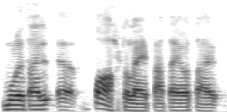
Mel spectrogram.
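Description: A man telling a story in casual chat, animated, swearing a lot and using many fillers. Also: low-pitched, lo-fi sound.

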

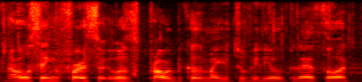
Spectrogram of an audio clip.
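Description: A food vlogger in his forties, medium-pitched, chats casually to the camera while eating crispy fish and chips in a car. He talks with his mouth full between bites, and the in-car camera audio is noisy.

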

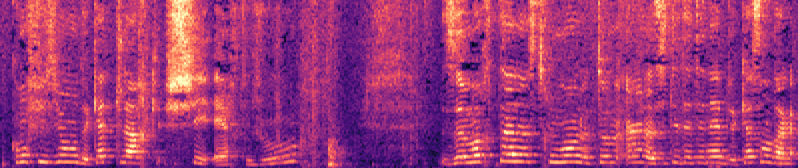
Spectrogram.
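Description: A young woman vlogger casually presenting her book pile, hesitant and full of fillers as she names title after title. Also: sits high. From France. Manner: hesitant, many fillers, lists titles one by one. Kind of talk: casual chat presenting books. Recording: echoey room, faint noise.

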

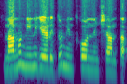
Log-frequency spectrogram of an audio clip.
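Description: A man's voice: high voice, steady tone, racing, no echo, lightly acted. [name], a man doing a stern young husband. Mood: scolding. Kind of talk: cartoon voice acting.

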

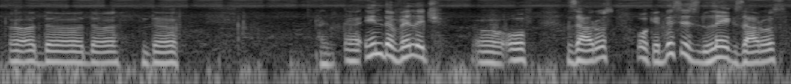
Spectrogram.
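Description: A man's voice: fairly high pitch, a little mellow. A man, chatting casually as a travel vlogger on a forest trail and later while driving, with lots of fillers and restarts, filmed on an action camera held at arm's length. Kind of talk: casual travel vlog narration. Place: outdoors on a forest trail, then driving a car. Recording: noisy outdoor and car ambience.

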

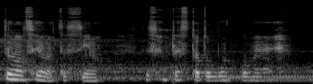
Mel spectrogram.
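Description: A woman's voice: lowish voice, steady tone, moderate pace, lightly acted. Woman as an indignant young mouse sister. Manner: indignant, pleading. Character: young female mouse, shocked and defiant. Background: music.

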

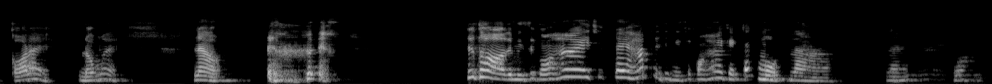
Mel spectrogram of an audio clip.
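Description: Moving briskly through exam answers, this teacher speaks in a fairly high voice with a fairly bright tone. She emphasizes each English word and repeatedly checks that her class keeps up.

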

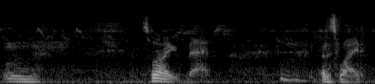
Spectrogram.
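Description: An actor in his twenties playing a relaxed, curious young American man trying new words and food. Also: mid-range voice, slow, slight background noise, close to an everyday voice. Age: 20s. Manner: relaxed, curious, fumbling pronunciation. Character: young American man Dan, easygoing visitor. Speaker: lead character. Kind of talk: film dialogue.

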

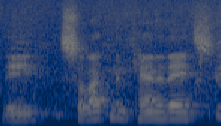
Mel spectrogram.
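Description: Older man moderating in a roomy hall. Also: fairly high pitch. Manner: relaxed, halting, many fillers. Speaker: event moderator. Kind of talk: opening remarks at a public forum. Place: school meeting room, at a podium. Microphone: podium microphone. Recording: roomy hall with faint room noise.

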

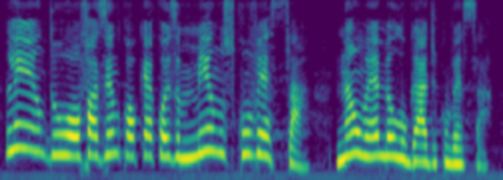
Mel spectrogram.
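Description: A woman preaching to a women's conference with a high, bright voice. She swings her pitch and loudness up and down, mixing scripture with a personal story in a passionate cadence. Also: expressive, normal speed. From Brazil. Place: church.

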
